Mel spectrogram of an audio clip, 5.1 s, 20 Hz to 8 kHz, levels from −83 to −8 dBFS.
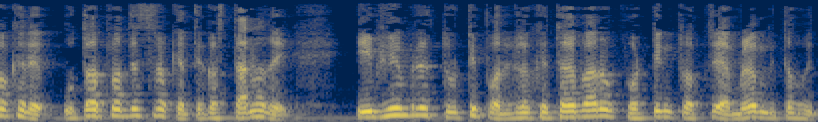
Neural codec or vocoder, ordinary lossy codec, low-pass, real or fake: none; none; 7.2 kHz; real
